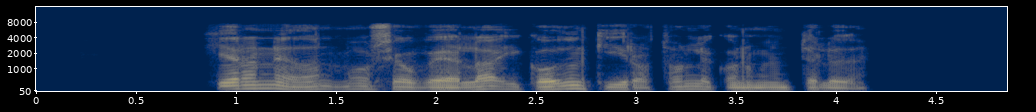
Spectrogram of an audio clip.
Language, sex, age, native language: Icelandic, male, 30-39, Icelandic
